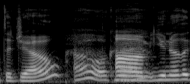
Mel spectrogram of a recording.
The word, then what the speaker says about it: DJO: DJO, I think they're called DeJoe.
